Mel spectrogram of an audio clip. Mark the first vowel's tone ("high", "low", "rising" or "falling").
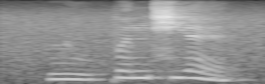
rising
